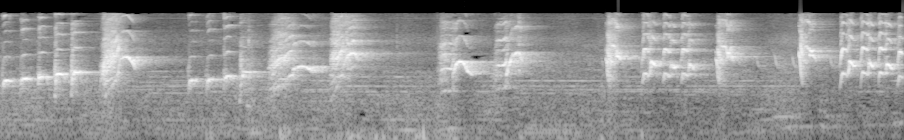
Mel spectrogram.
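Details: Long-tailed shrike singing to stir captive shrikes into song: loud, harsh, buzzy phrases with rising, scratchy notes and rapid chatters, uneven in rhythm.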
